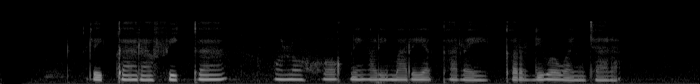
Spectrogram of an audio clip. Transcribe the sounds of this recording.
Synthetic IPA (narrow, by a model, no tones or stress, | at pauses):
rikaɾafika | ɔlɔhɔk̚niŋalimaɾiakaɾɛikɨrdiwawaɲt͡ʃaɾa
